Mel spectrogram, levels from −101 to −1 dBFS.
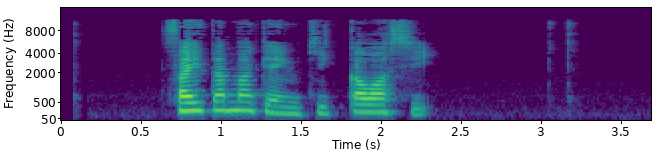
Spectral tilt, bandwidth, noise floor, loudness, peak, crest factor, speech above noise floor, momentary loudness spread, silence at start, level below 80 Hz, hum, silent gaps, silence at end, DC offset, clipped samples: -4 dB/octave; 11.5 kHz; -82 dBFS; -25 LUFS; -6 dBFS; 24 dB; 57 dB; 20 LU; 0.65 s; -84 dBFS; none; none; 1.4 s; under 0.1%; under 0.1%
